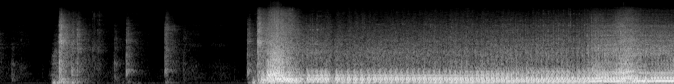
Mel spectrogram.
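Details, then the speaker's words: 2006 Honda CRF250R single after valve adjustment (valve clearance set via shim swap), kick-started on choke with idle turned up slightly: a few clunks, then fires and settles into steady even beat with crisp revs, no ticking; normal running. "All right, guys. And there is a successful valve adjustment on a CRF 250R."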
